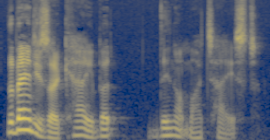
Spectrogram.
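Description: A man's voice: medium pitch, huge pitch swings, moderate pace, a bit bright, voice pushed up, full character voice. A male narrator voicing a prim, uncool young man with a fussy manner. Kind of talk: audiobook character voice.

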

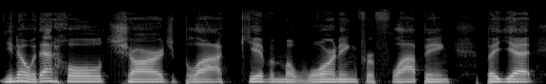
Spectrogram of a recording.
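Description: A man's voice: medium pitch, measured pace, clean tone, no echo, clean studio sound. Man ranting casually about referees. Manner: animated, opinionated, slangy. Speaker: podcast co-host. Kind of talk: casual sports chat.

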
